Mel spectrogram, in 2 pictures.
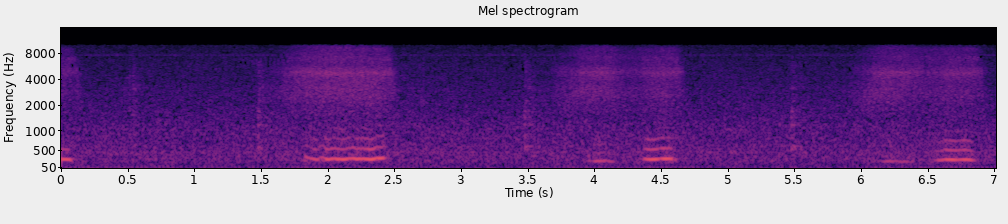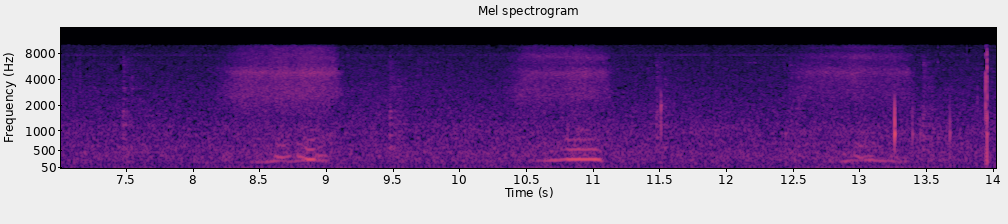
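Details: Sleeping cat snoring: soft, regular snores with a slight whistle, about six breaths in 14 seconds, roughly 26 a minute, over quiet room hiss.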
